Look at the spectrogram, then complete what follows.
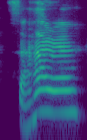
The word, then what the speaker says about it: Sahara: it sounds like I'm I'm saying the name of the desert right right yeah I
